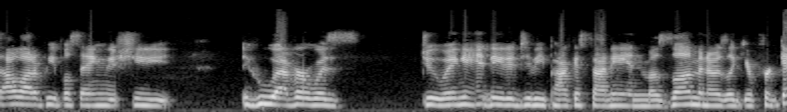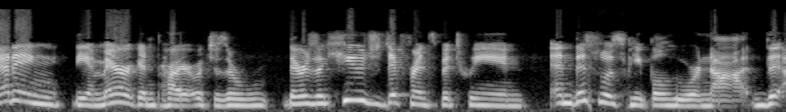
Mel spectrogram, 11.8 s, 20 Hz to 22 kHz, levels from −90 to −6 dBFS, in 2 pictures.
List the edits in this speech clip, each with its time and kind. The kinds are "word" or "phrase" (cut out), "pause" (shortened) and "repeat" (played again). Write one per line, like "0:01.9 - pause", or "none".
0:02.9 - pause
0:06.4 - pause
0:10.0 - word
0:10.6 - word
